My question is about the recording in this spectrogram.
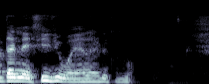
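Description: A man speaking in Malayalam to camera. His voice cuts off abruptly about a second and a half in, leaving dead silence: an edit cut in the recording.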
